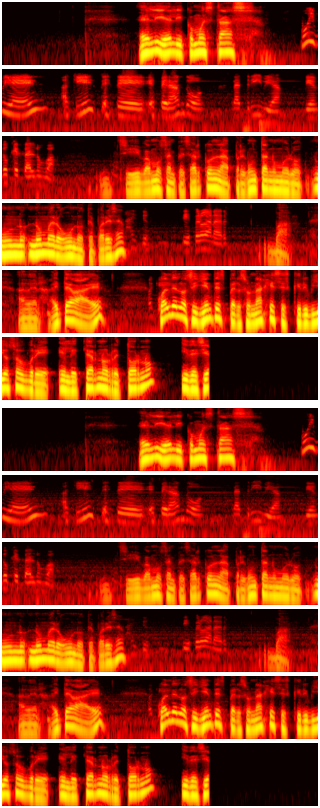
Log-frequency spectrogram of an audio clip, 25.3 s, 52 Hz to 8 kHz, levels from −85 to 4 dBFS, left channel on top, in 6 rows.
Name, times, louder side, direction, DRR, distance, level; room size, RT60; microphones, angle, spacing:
voice 1, 1.8-3.5 9.7-14.3 16.2-16.5 16.8-18.7 18.9-23.1 23.5-23.8, left 3 dB, 25° left, 0.3 m, -25 dB
voice 2, 4.0-6.9 7.3-8.0 8.3-9.2 14.3-15.7 17.3-17.4 18.9-19.2, left 5 dB, 80° left, 3.9 m, -43 dB
sound 1, 4.3-19.9, right 1 dB, 35° right, 2.8 m, -60 dB
head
